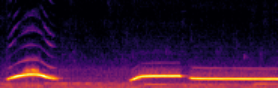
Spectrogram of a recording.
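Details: Captive double yellow-headed amazon parrot at home with its owner gives pure whistles: an arched note rising and falling, a pause, then a rising whistle that levels off and steps down into a long steady tone.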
